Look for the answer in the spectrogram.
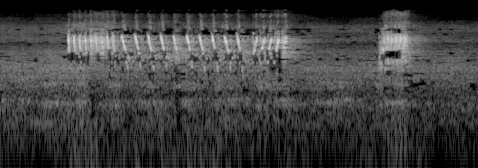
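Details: Horsfield's bush lark in lively song used to train young larks, a fast high trill of sharp repeated notes lasting over a second, then a brief pause and one short buzzy note.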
